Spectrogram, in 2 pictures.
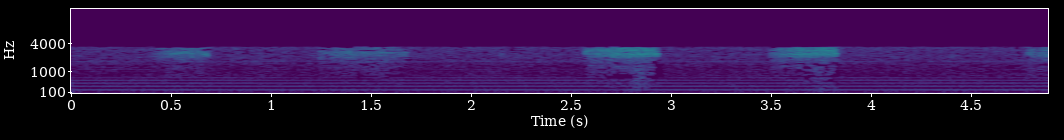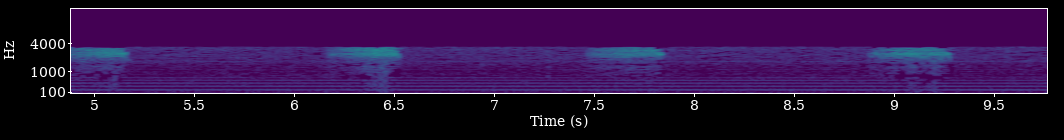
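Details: Hungry Barn Owl owlets begging at a nest at Audubon Starr Ranch, California, on a nest camera; one desperate owlet pulls a sibling's wing. Seven harsh, hissing screech bursts, roughly every second or so, over a steady electrical hum.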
